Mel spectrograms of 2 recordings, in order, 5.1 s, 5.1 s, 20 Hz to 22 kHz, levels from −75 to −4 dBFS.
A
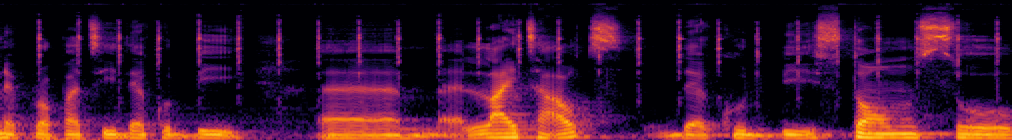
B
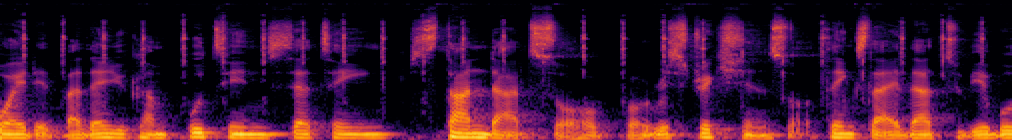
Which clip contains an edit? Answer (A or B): B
